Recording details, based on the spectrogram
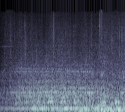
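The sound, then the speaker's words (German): Steady rumble of a tram in motion in Leipzig at rush hour, with a low mechanical drone and faint rattling, fairly loud throughout, no voices. “Straßenbahn fahren in Leipzig zur Rush-Hour.”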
